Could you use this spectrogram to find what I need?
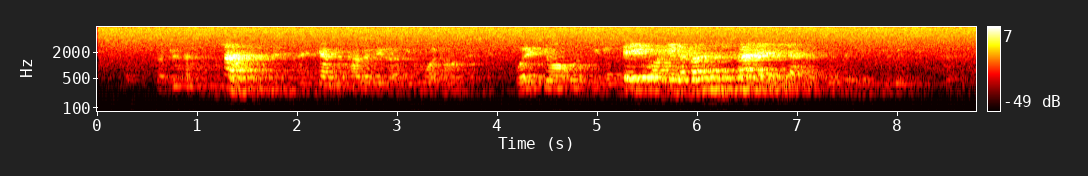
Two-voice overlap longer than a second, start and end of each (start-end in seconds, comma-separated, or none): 5.4-7.1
